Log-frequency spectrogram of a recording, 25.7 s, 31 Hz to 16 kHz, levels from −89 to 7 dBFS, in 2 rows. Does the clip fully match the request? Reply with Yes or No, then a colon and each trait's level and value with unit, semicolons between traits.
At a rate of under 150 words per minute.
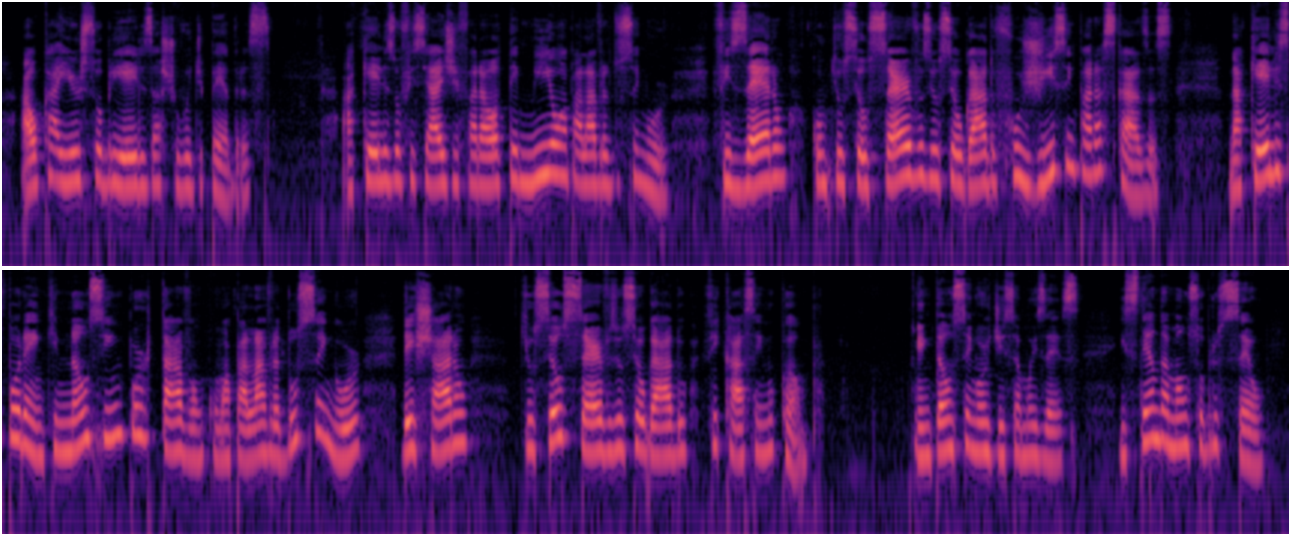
No: average, 155 wpm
